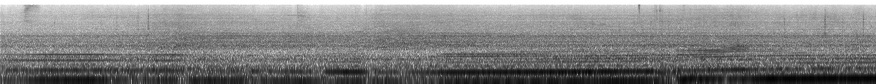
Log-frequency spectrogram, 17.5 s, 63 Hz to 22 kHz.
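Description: Modified 2011 Mazda 3 2.5's four-cylinder engine, with headers and a Magnaflow cat-back exhaust, droning steadily at highway speed inside the cabin. Its pitch climbs slowly over the last few seconds as the car accelerates.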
